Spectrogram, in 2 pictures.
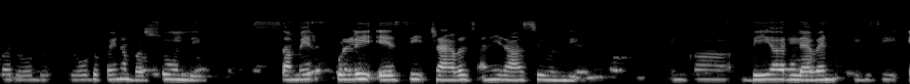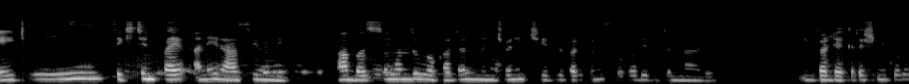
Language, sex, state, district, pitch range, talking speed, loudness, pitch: Telugu, female, Andhra Pradesh, Visakhapatnam, 205-235 Hz, 125 wpm, -25 LUFS, 220 Hz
